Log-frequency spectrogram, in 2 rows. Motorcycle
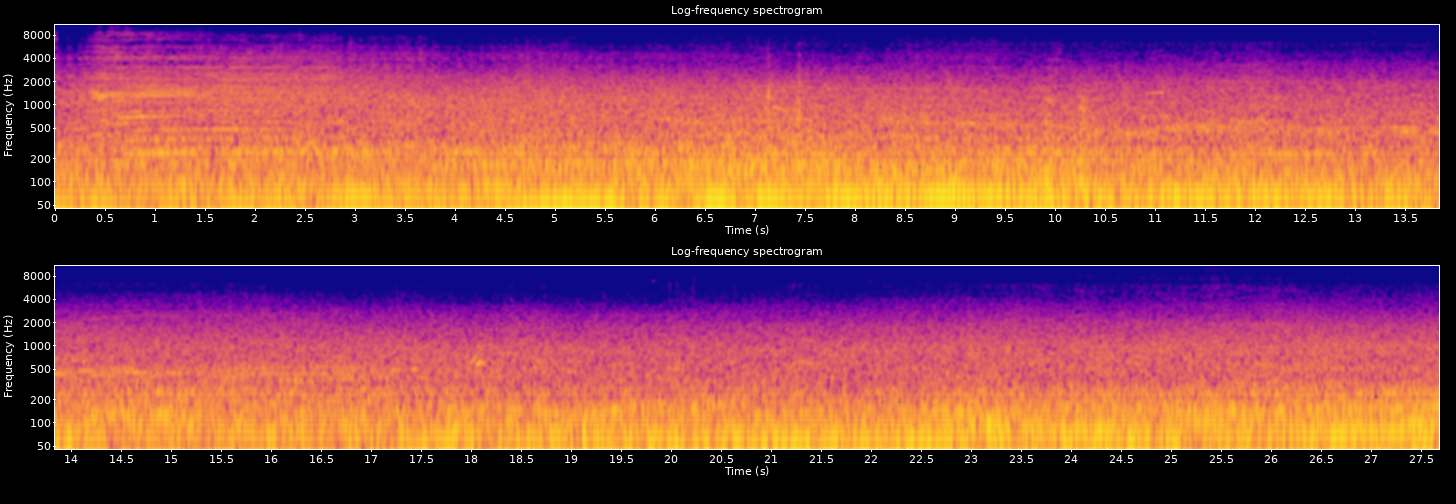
0:00.0 0:11.1

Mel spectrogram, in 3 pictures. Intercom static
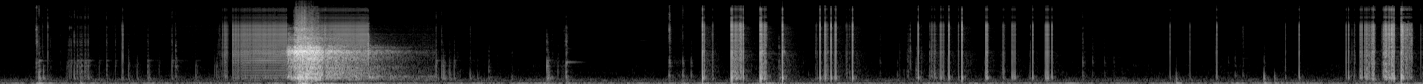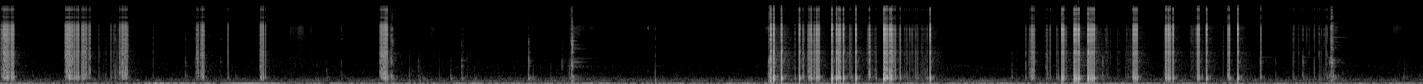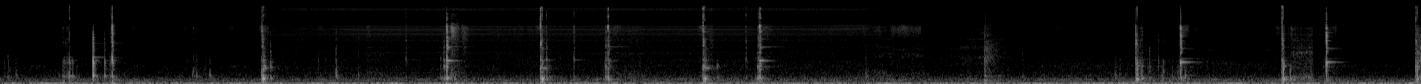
0:02.4 0:04.4

